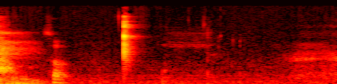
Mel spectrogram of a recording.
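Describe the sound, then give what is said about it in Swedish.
A single bright clink of glasses touching in a toast, sharp with a brief ringing tail, set among soft rustling and breathing. “Här, skål då. Eh, skål.”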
